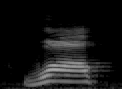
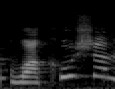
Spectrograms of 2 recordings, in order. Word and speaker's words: Waukesha: It's pronounced Waukesha. – Waukesha? – Waukesha, not Waukesha. Thanks from a Wisconsinite.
